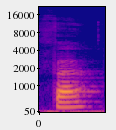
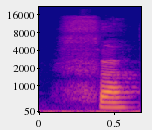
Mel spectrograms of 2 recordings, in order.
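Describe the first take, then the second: First: The consonant is short, with very little air released. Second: The consonant is longer, with a strong burst of air. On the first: The speaker calls it right. "Je veux les faire courtes sans les anticiper" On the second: The speaker calls it wrong. "Au lieu de"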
